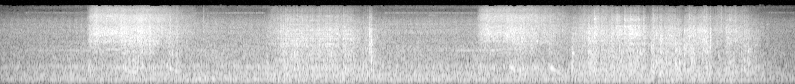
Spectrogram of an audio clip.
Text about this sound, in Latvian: Mašīna pieliek pie koka stumbra zāģēšanas galvu, iekāpjas tajā ar savu dzelzceļa žokli un ielaiž koksnē rotējošos zobus. Pēc dažām sekundēm koks jau ir nozāģēts un atrodas horizontāli uz zemes.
